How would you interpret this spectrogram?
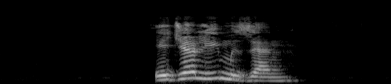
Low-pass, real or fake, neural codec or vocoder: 9.9 kHz; real; none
